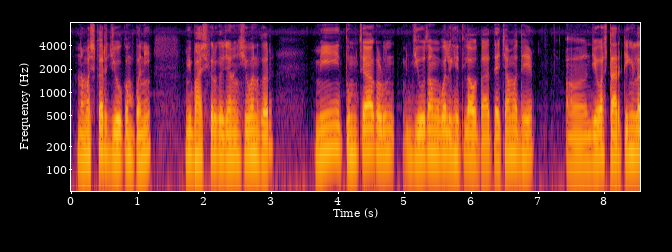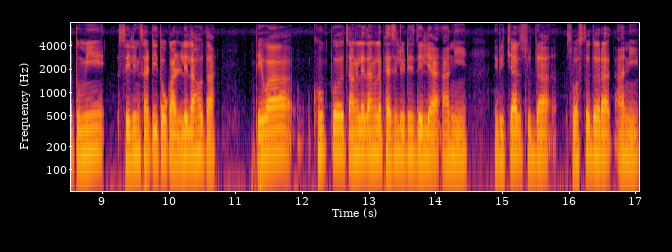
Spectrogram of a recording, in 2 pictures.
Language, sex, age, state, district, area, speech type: Marathi, male, 18-30, Maharashtra, Gadchiroli, rural, spontaneous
